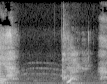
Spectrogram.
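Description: A woman's voice finishes a spoken word at the start, then about halfway through makes a short whiny vocal sound that sweeps sharply up in pitch and falls back, as she hesitates over a lyric. A steady low hum runs underneath.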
